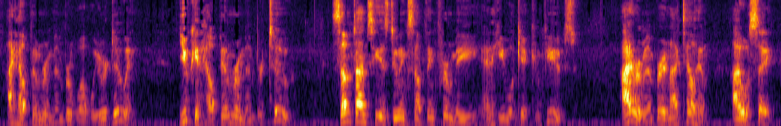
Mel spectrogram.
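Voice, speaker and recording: An eager, caring five-year-old big sister bunny from a picture book, read out by a man. The pitch swings in a lively way as things are explained simply to a younger child. Faint noise sits behind the voice. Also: close to an everyday voice.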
